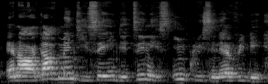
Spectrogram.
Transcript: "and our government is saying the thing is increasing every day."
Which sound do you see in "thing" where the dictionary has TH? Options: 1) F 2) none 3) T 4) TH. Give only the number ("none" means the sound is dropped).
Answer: 3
